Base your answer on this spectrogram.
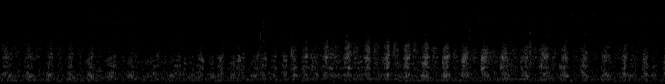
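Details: Forest walk with a small pack of Beaucerons: fast, fairly regular panting, about two and a half breaths a second, growing slightly louder toward the middle over a soft outdoor hiss.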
